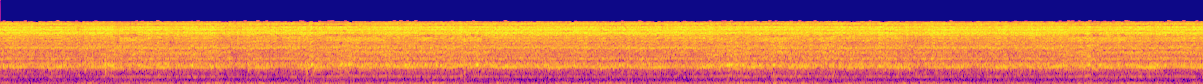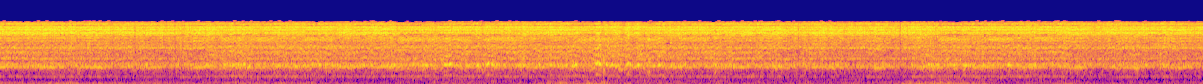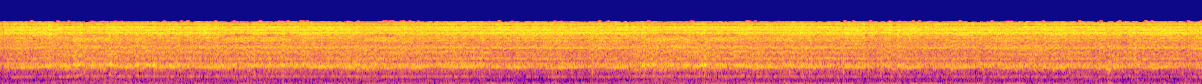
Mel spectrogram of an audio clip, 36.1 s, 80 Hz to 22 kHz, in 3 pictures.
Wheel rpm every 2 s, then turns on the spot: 110, 120, 110, 110, 110, 110, 120, 110, 120, 120, 110, 120, 120, 110, 110, 120, 110, 110.
none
